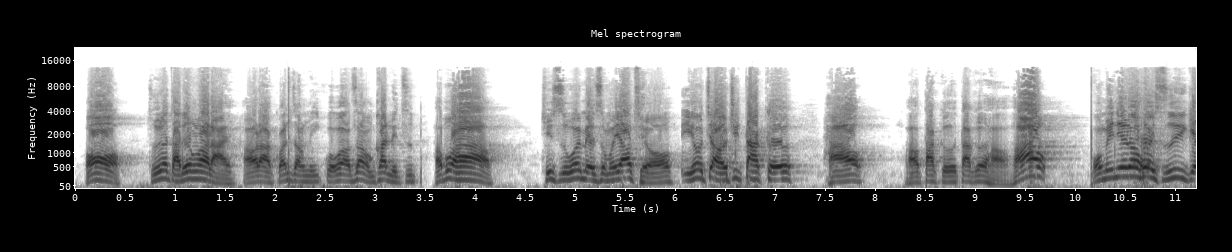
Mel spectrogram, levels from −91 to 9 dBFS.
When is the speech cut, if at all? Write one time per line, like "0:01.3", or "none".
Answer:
0:03.5
0:06.1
